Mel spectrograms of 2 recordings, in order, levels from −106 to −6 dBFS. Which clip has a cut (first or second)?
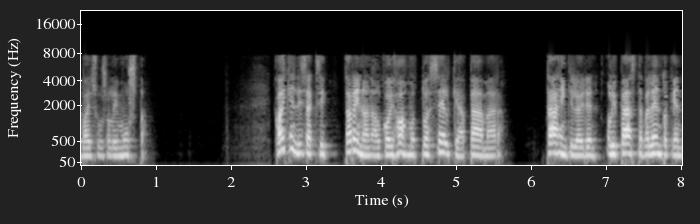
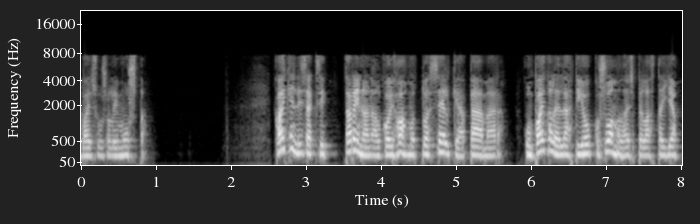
second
